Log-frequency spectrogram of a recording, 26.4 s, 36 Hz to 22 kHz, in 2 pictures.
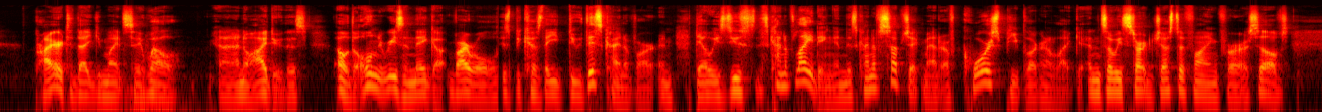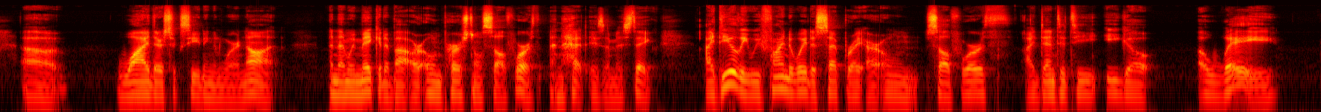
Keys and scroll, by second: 0.5 b, 4.3 e, 7.4 b.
